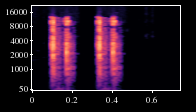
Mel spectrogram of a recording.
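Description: Two quick double-clacks of keys on a computer keyboard, close and crisp, entered while editing a Google Site, each pair of strokes separated by a short pause and then silence.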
